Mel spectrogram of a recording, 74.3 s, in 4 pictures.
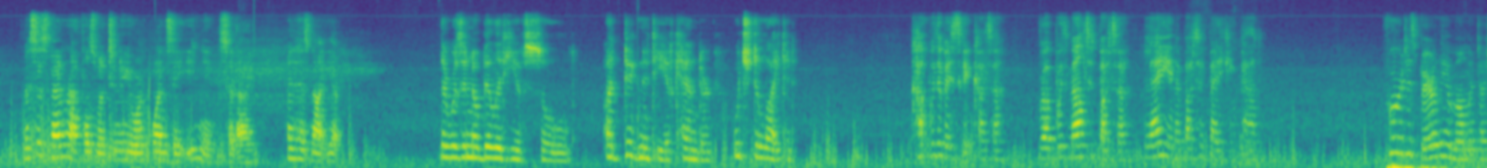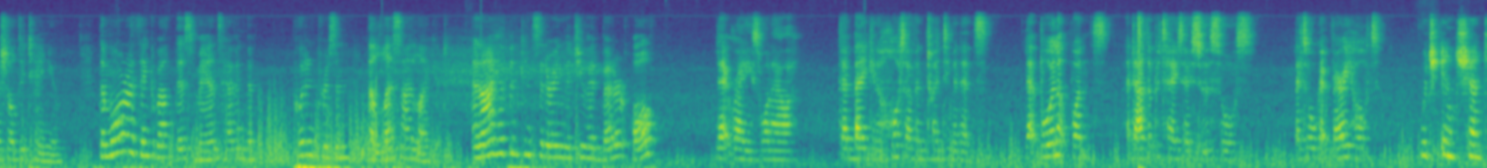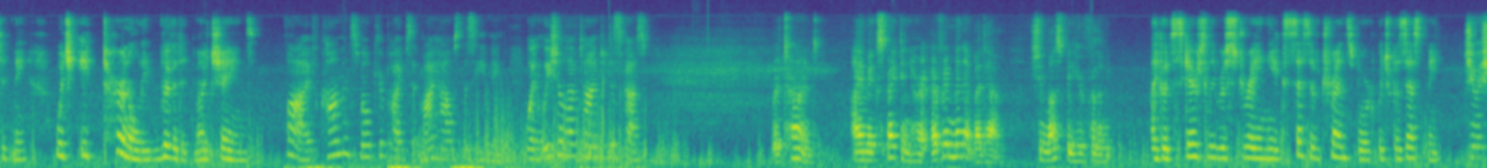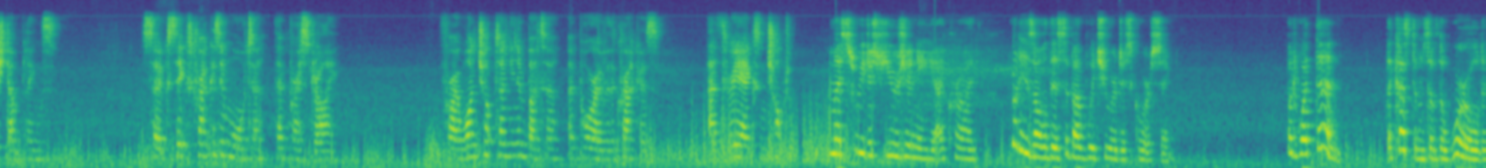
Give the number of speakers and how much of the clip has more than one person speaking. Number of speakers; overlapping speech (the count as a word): four, no overlap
